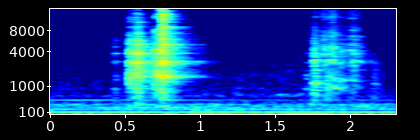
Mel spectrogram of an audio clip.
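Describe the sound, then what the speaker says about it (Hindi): A spoon stirs ground spices into a ginger garlic pickle in two brisk, close scraping strokes, each a bright metallic clink and rasp against the container, with quiet between. "ये देखिए चम्मच से आप इसमें ये सारा मसाला मिला लीजिए।"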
